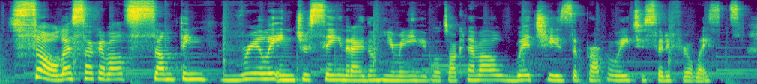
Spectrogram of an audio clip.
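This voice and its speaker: A woman's voice: medium pitch, fairly bright tone. Young woman, Brazilian Portuguese accent, mid-range voice, encouraging vlogger tone, faint music bed. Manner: earnest, encouraging, chatty. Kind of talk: casual direct-to-camera advice.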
